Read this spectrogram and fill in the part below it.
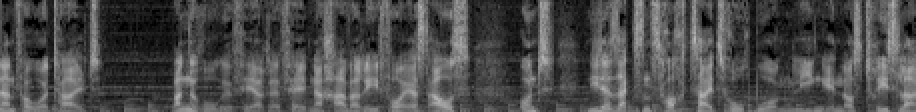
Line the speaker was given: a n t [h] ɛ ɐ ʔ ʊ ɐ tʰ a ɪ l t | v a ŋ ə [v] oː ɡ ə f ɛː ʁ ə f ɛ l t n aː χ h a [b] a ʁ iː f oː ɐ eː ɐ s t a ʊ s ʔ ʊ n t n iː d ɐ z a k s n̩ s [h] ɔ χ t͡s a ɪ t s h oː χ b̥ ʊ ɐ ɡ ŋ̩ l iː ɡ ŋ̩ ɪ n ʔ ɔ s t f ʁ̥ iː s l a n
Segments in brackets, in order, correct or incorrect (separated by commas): incorrect, incorrect, incorrect, correct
